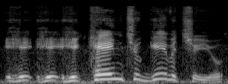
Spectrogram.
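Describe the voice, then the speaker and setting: A man's voice: high voice, very animated, unhurried, a bit bright, slightly rough. A man in his forties preaching informally and earnestly to camera, repeating himself and punctuating his points with short check-ins. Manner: earnest, repetitive, punctuated with "okay" and "amen". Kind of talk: informal sermon of encouragement spoken to camera. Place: outdoors under a leafy tree.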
